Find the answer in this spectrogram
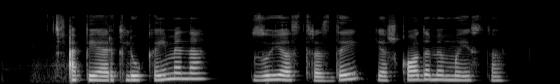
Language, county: Lithuanian, Utena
